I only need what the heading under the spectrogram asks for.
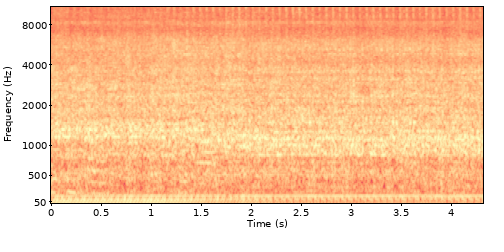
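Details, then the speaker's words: Porsche 944 after an engine swap, with the gasket now fixed: even, steady idle with no stumble; it no longer sounds like it is running on three cylinders. "that sounds a lot better since we fix the gasket doesn't sound like it's running on three cylinders anymore"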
